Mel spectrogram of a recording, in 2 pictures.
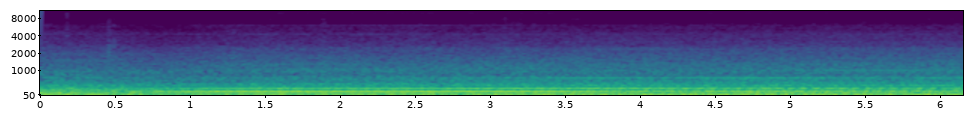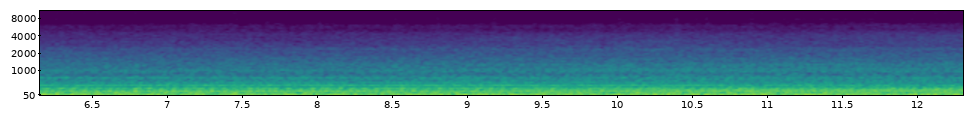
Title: Droning Noise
